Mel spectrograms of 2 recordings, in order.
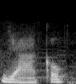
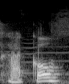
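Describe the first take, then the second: First: The name has a Hebrew pronunciation. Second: The name has a Spanish pronunciation. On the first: This is how people over there say it. "como lo dicen allá" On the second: This is how Spanish speakers say it. "como nosotros le decimos"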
